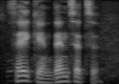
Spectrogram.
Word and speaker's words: Seiken Densetsu: You're pronouncing the... You know Japanese, so you're pronouncing that really weirdly. – Seiken Denetsu? – Seiken Densetsu.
